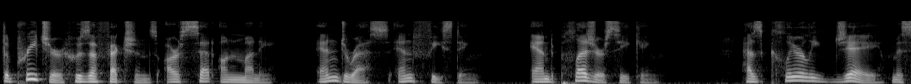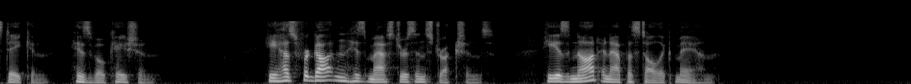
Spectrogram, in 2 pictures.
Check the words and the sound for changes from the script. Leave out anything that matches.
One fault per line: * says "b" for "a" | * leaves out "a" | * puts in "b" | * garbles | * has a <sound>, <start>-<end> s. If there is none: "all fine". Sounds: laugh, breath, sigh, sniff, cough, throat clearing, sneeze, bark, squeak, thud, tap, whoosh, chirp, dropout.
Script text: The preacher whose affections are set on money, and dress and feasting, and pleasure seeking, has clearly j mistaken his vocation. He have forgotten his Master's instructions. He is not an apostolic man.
* says "has" for "have"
